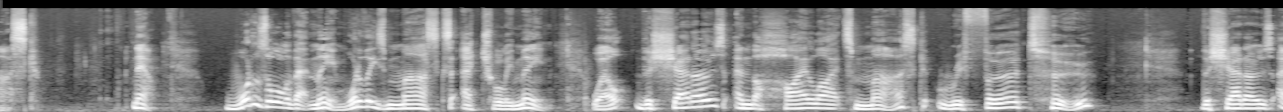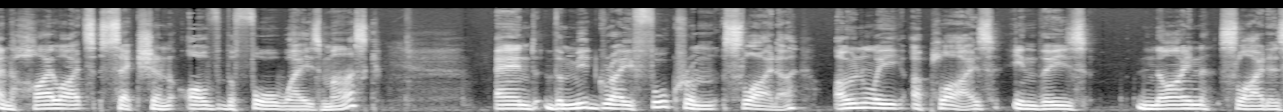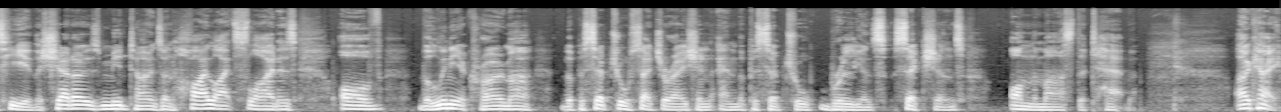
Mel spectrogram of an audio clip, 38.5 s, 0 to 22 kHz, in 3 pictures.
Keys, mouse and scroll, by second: 1.1 click, 10.3 click, 21.3 click, 21.7 click.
